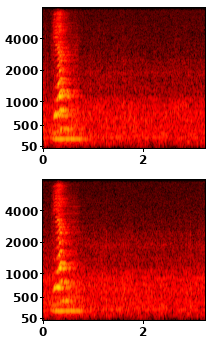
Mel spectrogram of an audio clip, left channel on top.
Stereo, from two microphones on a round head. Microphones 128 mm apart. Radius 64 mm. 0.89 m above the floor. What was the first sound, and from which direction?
A child speaking, centre (ahead or behind).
